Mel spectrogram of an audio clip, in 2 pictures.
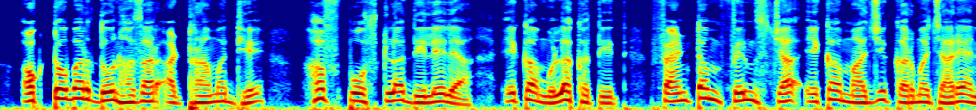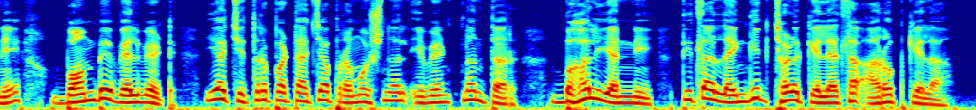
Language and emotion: Marathi, neutral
